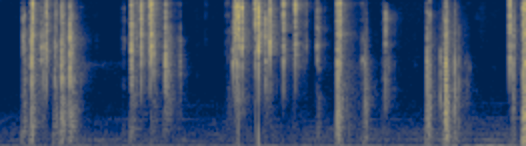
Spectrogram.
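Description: A small, flat blister pack of white pills, with plastic bubbles on a foil backing, is held close to a microphone and handled and tapped with long pink nails. The result is bursts of sharp, bright, crinkly clicks and taps in quick clusters, separated by brief silences, with almost no low end and very little ring.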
